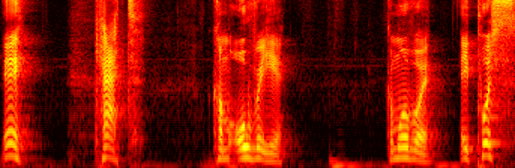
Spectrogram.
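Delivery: put-on New York accent. Showing how people in New York call a cat over, in a New York accent. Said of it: "in New York, they go".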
